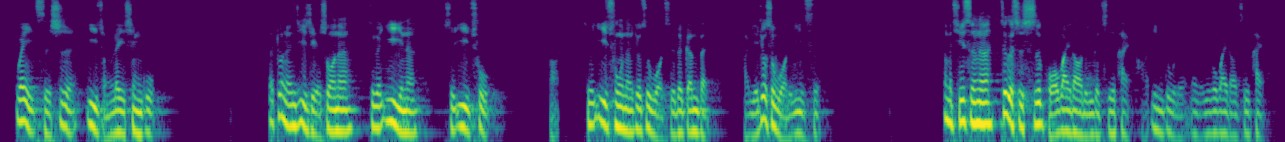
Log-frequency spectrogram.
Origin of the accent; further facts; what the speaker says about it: China; 我们中国人最喜欢的就怎么样？做事情要怎么样？要圆融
